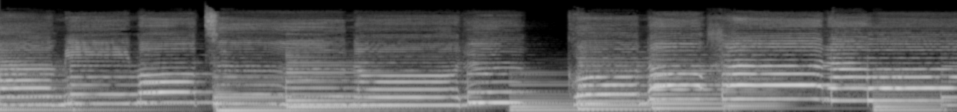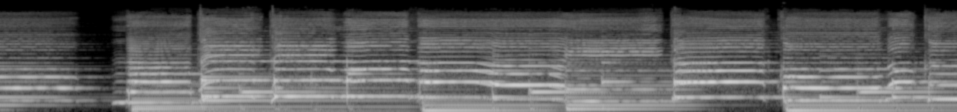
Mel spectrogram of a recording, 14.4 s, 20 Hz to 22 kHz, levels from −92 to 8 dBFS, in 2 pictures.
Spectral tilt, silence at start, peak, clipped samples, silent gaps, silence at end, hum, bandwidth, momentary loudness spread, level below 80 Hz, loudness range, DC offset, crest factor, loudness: -5 dB/octave; 0 s; 0 dBFS; under 0.1%; none; 0 s; none; 16 kHz; 7 LU; -48 dBFS; 3 LU; under 0.1%; 16 dB; -16 LUFS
